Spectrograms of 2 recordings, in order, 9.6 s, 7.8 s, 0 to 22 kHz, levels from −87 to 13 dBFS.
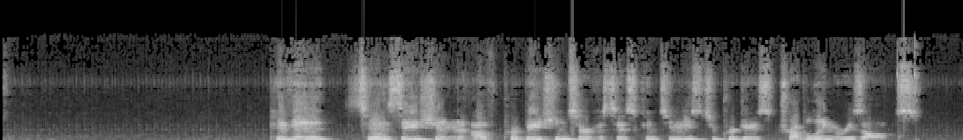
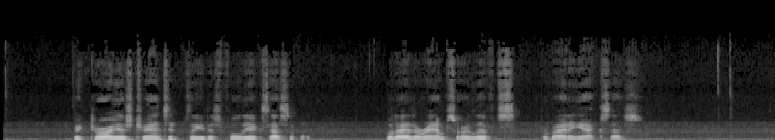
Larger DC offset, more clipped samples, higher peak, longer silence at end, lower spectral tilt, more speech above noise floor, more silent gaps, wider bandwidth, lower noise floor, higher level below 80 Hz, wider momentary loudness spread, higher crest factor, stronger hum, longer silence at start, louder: neither; neither; first, 0 dBFS vs -4 dBFS; second, 0.45 s vs 1.2 s; second, -3.5 dB/octave vs -6 dB/octave; first, 33 dB vs 28 dB; neither; about the same, 17 kHz vs 15.5 kHz; second, -45 dBFS vs -49 dBFS; first, -42 dBFS vs -48 dBFS; second, 6 LU vs 16 LU; second, 14 dB vs 20 dB; neither; second, 0.05 s vs 0.75 s; first, -12 LUFS vs -21 LUFS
